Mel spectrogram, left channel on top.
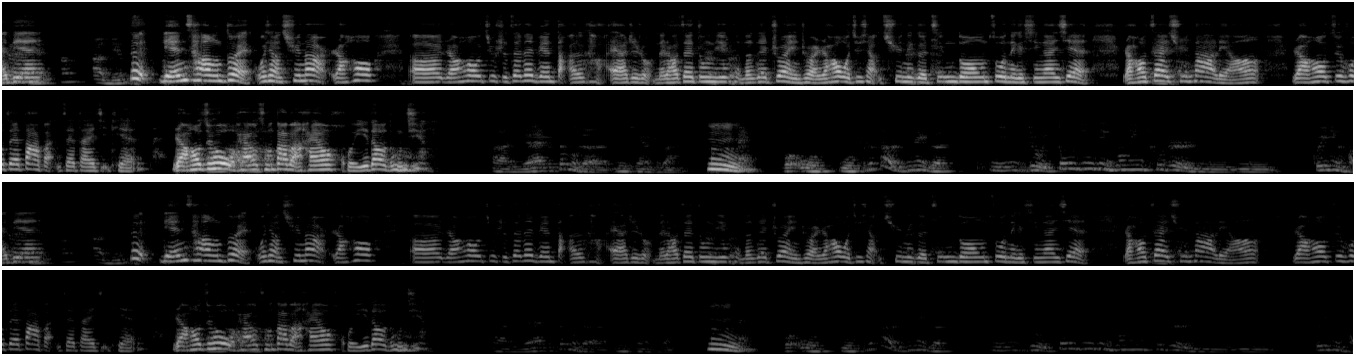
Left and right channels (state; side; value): quieter; right; 13.0 dB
